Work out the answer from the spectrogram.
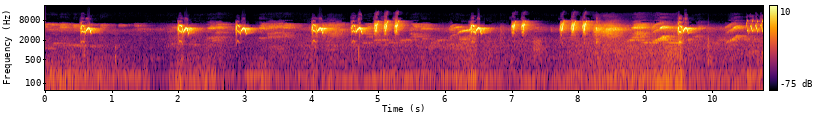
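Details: Sunbird, locally called kolibri ninja, newly acquired and singing freely: short high chirps and buzzy, piercing notes come in quick bursts, with brief rattles between them and pauses of a second or less.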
